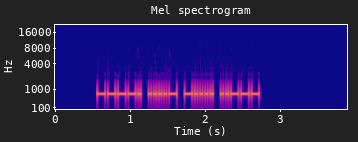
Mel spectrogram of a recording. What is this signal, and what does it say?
Morse code, heard as a keyed tone, about 34 wpm, 700 Hz. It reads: 9462
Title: Numbers - 4-Digit 35wpm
